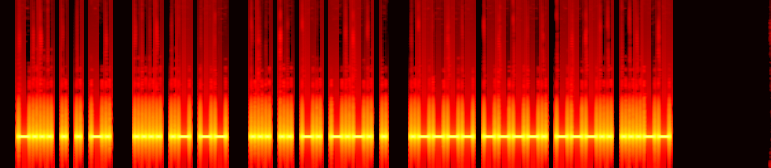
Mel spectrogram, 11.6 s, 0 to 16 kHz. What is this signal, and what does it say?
Morse code, heard as a keyed tone, about 22 wpm, 700 Hz. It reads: BEEN HAM SINCE 1983
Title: Common QSO Phrases 22wpm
